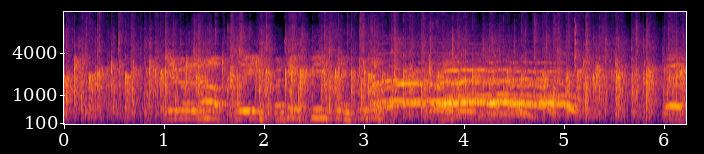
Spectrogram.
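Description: Several people sing loudly together.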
